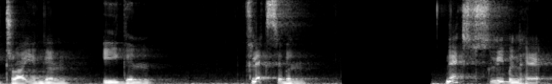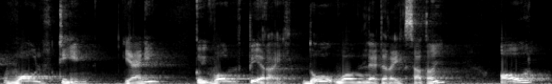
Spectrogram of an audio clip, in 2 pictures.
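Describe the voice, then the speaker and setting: A man teaching a lesson with on-screen examples, deliberately listing and repeating example words. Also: fairly low pitch, a little mellow. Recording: echoey, reverberant room.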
